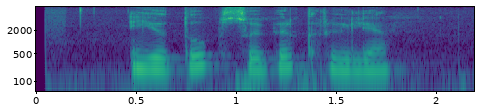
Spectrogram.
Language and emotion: Russian, neutral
